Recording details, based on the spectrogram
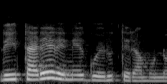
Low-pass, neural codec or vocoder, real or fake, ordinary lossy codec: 7.2 kHz; none; real; Opus, 16 kbps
